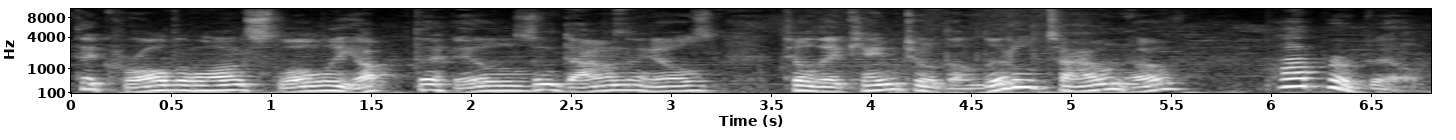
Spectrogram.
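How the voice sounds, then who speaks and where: An older man reads a children's story aloud in a soft-toned, mellow voice. His pitch swings up and down expressively, and he stretches important phrases. The room adds noticeable echo around him. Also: big pitch swings, moderate pace, faint music behind. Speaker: storybook reader, grandfather.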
